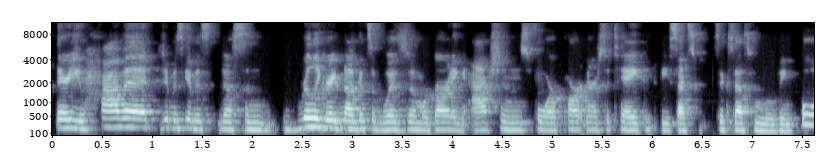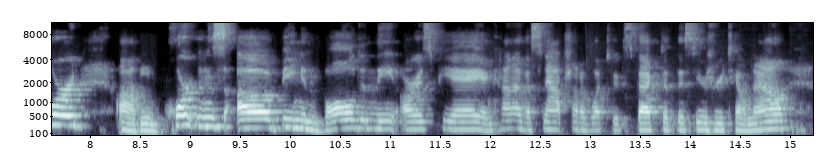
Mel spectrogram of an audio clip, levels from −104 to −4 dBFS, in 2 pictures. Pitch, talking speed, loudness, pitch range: 175 Hz, 195 wpm, -22 LUFS, 160-200 Hz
